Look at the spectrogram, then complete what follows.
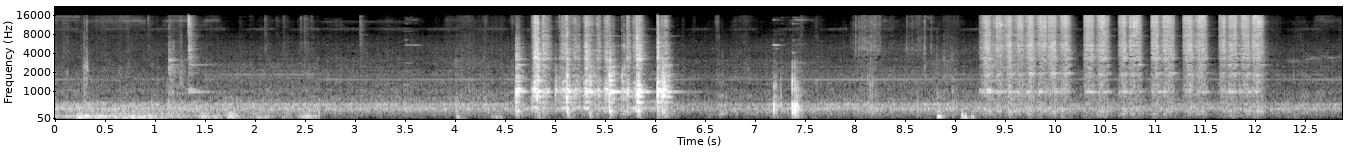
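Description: Steel wire brush scrubbing slag off a fresh stick-weld bead on a thin galvanized steel square tube, with quick scraping strokes that make the tube ring. There is a short burst about four and a half seconds in, a couple of clicks, then a longer run of about five strokes a second that stops near the end.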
